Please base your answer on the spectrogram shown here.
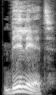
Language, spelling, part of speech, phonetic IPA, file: Russian, белеть, verb, [bʲɪˈlʲetʲ], Ru-белеть.ogg
- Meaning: 1. to turn white, (intransitive) to whiten (inchoative deadjectival verb of бе́лый (bélyj), compare factitive бели́ть (belítʹ)) 2. to turn gray 3. to become brighter 4. to dawn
